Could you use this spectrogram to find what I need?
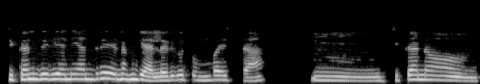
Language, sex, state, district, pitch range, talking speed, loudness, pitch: Kannada, female, Karnataka, Shimoga, 180-230 Hz, 110 wpm, -16 LUFS, 205 Hz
